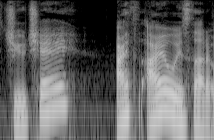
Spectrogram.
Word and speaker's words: Juche: yeah okay never mind it's showing the primary accent on the second syllable yeah so it's juche i hear the cat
